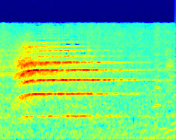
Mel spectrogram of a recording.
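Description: A long, high-pitched kiai shout from a naginata competitor, held for about a second and a half. It rises in pitch as it starts and then holds steady.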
